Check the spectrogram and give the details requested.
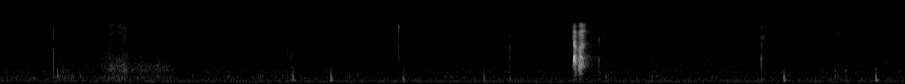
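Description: A single sharp hiccup stands out against a quiet room with faint clicks.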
